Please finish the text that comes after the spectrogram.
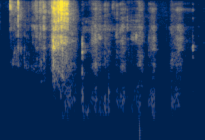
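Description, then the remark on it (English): Loud, crisp crunching of sweet and spicy Honey Lays potato chips being bitten and chewed, starting with a sharp bite and continuing as a series of brittle, irregular crackles with no talking. “And right now, sweet and spicy Honey Lays. Let's get right into it.”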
